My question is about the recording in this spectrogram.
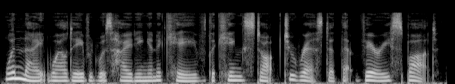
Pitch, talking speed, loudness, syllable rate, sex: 180 Hz, 235 wpm, -17 LUFS, 5.5 syllables/s, female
